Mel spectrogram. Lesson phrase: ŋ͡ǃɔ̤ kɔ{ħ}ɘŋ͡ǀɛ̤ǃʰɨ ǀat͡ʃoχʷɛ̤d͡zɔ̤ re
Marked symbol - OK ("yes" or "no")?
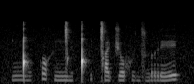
no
